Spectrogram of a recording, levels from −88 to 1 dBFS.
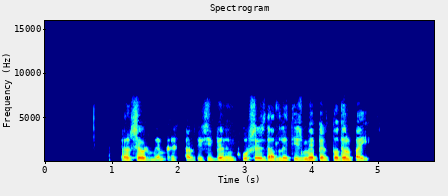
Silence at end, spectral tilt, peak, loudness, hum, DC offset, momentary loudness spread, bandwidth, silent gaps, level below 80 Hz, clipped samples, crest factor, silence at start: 1 s; -7 dB/octave; -8 dBFS; -27 LUFS; none; under 0.1%; 12 LU; 7.4 kHz; 1.99-2.10 s, 4.27-4.32 s; -64 dBFS; under 0.1%; 20 dB; 1.15 s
